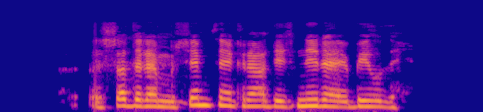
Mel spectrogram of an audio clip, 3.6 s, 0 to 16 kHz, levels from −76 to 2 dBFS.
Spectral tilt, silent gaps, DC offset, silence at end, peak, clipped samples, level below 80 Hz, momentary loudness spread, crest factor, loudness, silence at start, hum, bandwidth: -6.5 dB/octave; none; under 0.1%; 0.65 s; -2 dBFS; under 0.1%; -58 dBFS; 10 LU; 16 dB; -18 LUFS; 0.65 s; none; 7.6 kHz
